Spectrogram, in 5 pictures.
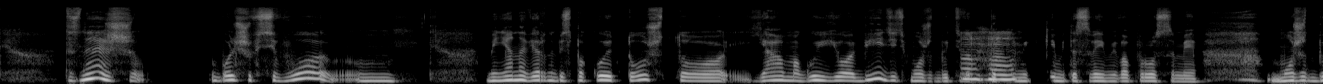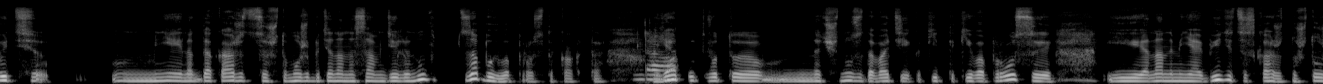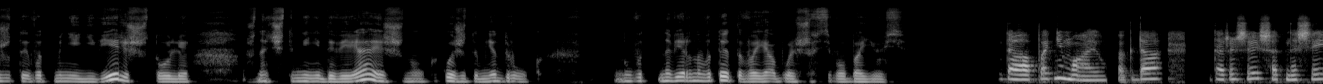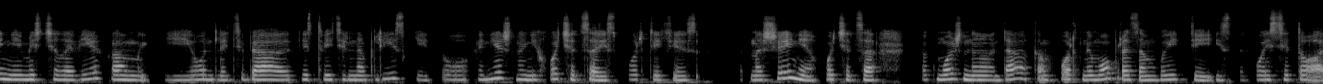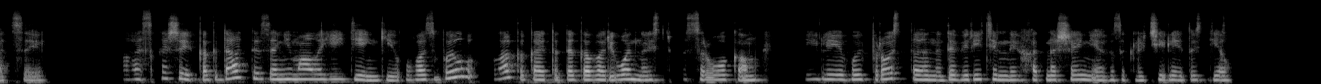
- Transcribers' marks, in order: other background noise; tapping; "была" said as "былла"
- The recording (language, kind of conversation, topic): Russian, advice, Как начать разговор о деньгах с близкими, если мне это неудобно?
